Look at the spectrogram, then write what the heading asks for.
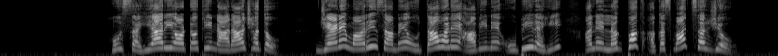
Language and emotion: Gujarati, angry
